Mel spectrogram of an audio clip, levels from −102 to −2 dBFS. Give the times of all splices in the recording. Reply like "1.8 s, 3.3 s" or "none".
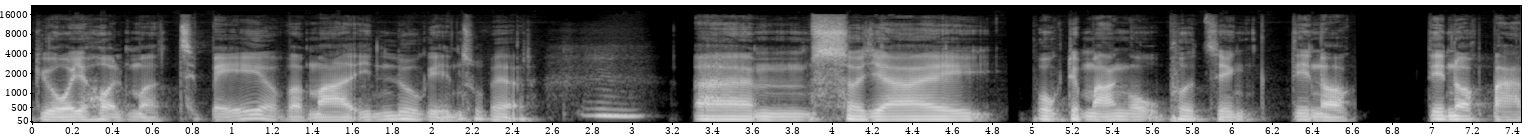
4.9 s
